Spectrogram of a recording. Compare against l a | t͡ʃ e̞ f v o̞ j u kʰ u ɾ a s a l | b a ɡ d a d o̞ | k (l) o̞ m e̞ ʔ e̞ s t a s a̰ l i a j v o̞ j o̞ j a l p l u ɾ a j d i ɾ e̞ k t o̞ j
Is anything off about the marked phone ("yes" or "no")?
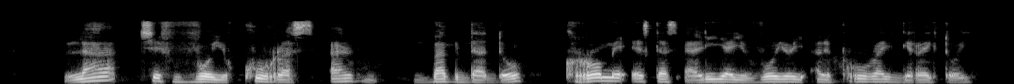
yes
